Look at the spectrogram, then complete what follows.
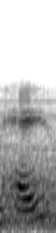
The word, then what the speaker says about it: Hay: he had a friend named John Hay I pronounce it Hayes at some points also lying Taurus um in any case so don't believe me if I call him John Hayes as well that's pretty much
